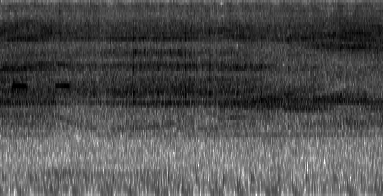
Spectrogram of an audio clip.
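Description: A small electric motor whines as a model truck drives slowly across asphalt.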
